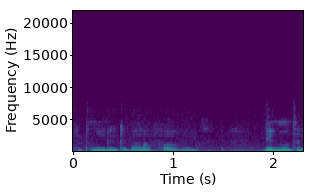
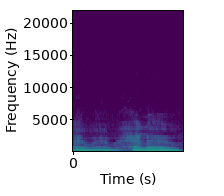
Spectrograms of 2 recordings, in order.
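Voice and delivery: eerie, haunting ghost voice; 4 dB louder than usual. A narrator reads a lady answering the phone, in an eerie ghostly voice. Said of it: "in an eerie voice that sounded like a ghost in a faraway room".

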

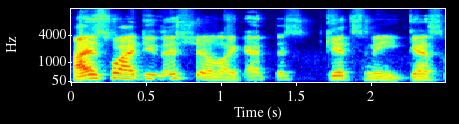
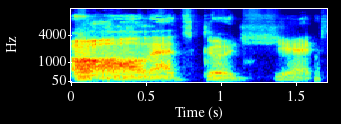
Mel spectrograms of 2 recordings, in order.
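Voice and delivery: slow, raspy, big growled voice; 5 dB louder than usual. Retelling a pitch meeting and what Vince said: Vince impression. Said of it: "You sound just like him".

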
